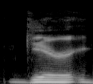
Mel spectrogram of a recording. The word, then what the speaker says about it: Guarini: And it's pronounced Guarini.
